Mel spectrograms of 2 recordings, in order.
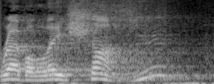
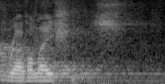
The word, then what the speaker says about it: Revelation: When you pronounce the book of Revelation, you should not put an S on the Revelation. You shouldn't pronounce it Revelations.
